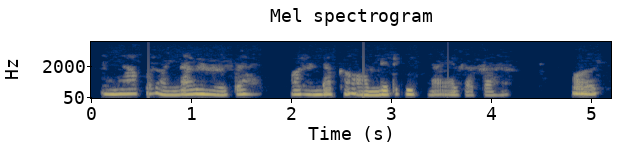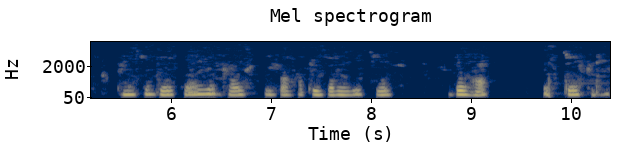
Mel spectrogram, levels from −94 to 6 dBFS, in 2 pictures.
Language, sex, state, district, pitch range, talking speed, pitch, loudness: Hindi, female, Bihar, Darbhanga, 195-230 Hz, 90 wpm, 210 Hz, -28 LUFS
